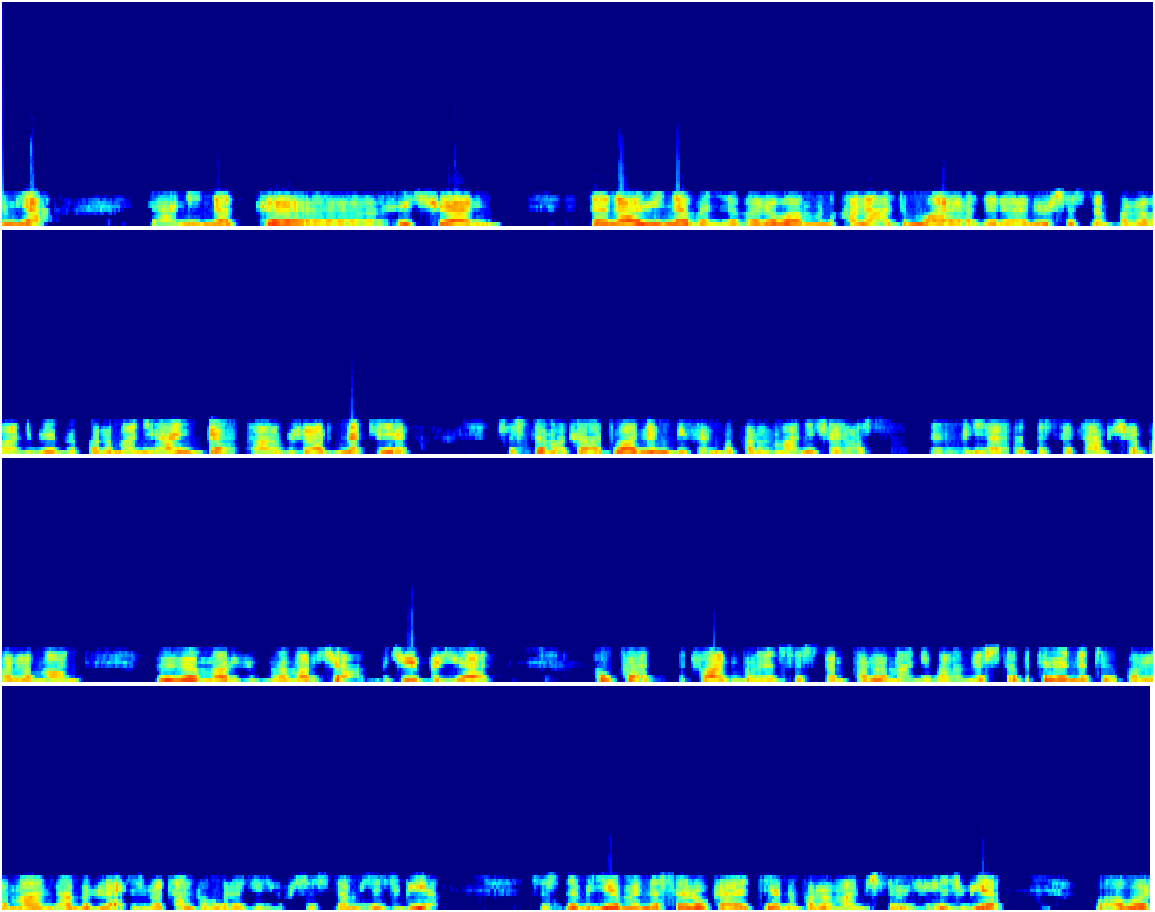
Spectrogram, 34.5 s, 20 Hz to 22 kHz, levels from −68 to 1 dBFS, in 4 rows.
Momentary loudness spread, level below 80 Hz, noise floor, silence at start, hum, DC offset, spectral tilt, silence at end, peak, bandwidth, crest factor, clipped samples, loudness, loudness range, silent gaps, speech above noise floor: 12 LU; -74 dBFS; -51 dBFS; 0 s; none; under 0.1%; -6 dB/octave; 0 s; -2 dBFS; 6.4 kHz; 20 dB; under 0.1%; -20 LUFS; 6 LU; none; 31 dB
